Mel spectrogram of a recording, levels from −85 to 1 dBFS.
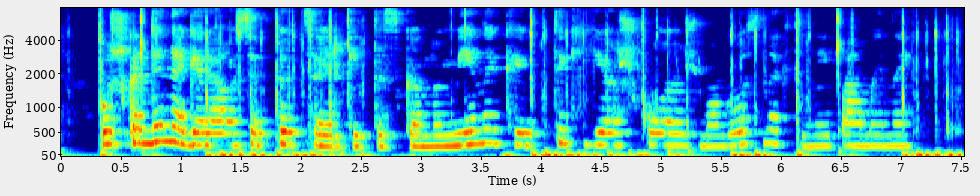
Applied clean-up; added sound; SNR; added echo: classical method WPE with log-MMSE.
